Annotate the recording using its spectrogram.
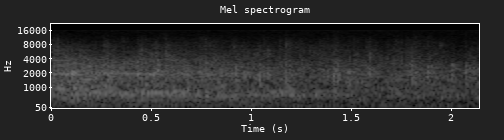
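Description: Faint applause from a congregation: many small claps blending into a steady patter.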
